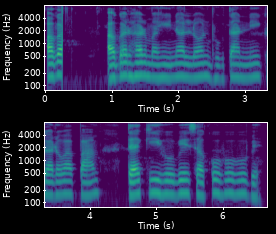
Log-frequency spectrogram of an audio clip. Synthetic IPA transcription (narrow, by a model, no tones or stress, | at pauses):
əɡə | ɐɡəɾɦəɾməɦiːnaloːnbʱʊɡt̪anːĩkəɾʋapaːm | t̪ɛːkiɦoːbesɐkoɦoɦobeː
